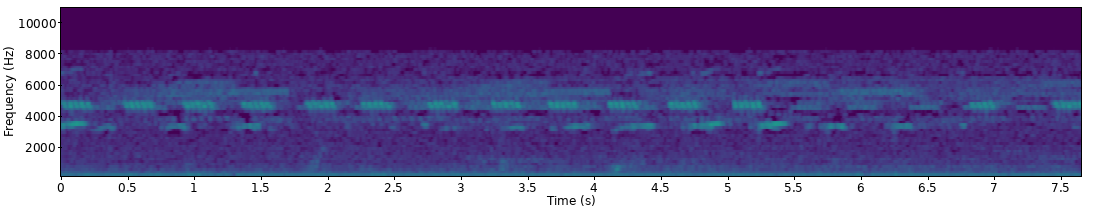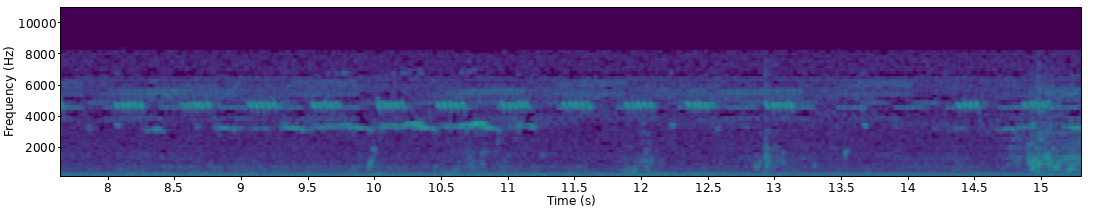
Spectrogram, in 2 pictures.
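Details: Night chorus of crickets in eastern Botswana wilderness, recorded 02:30 AM, 21 May 2016. Rapid, even, high-pitched chirps repeat almost four times a second, a fainter lower pulse alongside, and a deep steady hum fills the background.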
